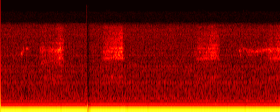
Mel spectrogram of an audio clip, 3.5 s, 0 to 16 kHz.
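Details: A male barn owl calls for his mate on the night of 8 September 2015 with short, scratchy hissing bursts and a thin drawn-out wheeze, broken by a single sharp click.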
